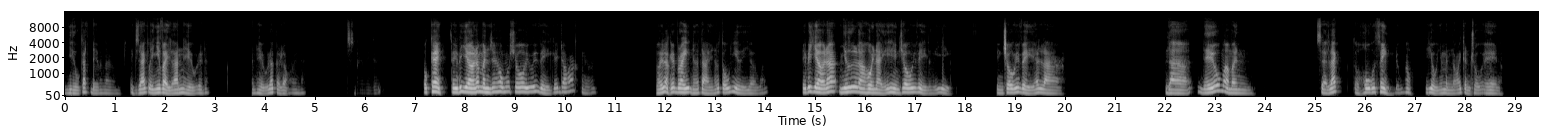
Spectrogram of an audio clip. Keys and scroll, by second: 29.1 ctrl+a.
